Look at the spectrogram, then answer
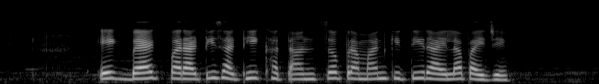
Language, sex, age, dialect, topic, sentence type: Marathi, female, 31-35, Varhadi, agriculture, question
